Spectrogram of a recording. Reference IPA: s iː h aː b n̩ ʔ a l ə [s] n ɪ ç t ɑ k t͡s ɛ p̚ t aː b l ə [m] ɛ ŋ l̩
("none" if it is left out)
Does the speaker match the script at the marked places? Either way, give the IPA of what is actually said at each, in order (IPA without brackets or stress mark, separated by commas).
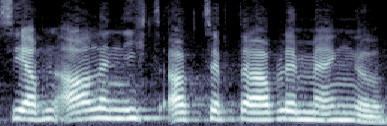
none, m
